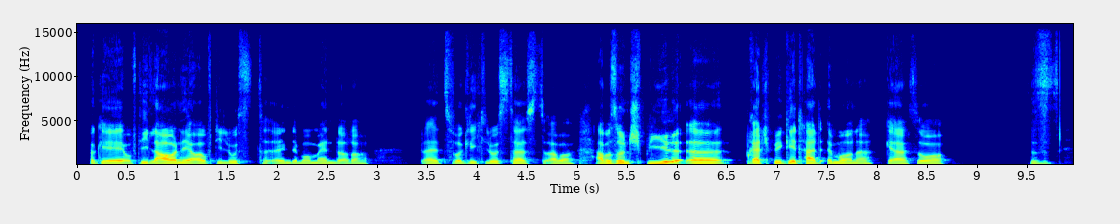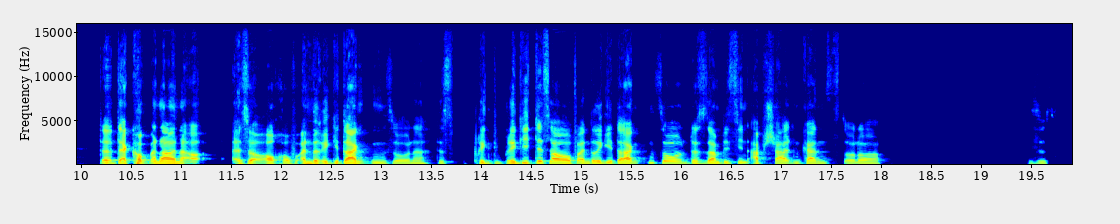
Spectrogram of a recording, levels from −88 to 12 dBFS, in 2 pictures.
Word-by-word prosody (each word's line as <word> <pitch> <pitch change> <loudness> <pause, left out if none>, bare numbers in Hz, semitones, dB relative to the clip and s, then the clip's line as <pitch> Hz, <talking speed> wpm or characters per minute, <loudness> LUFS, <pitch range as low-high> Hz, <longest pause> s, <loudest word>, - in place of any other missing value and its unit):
Okay, 115 0 0
auf 110 0 -8
die 130 - -4
Laune, 125 0 +2
auf 115 0 -3
die 115 - -11
Lust, 125 +2 -10
äh, 110 -1 -8
in 110 0 -9
dem 110 - -8
Moment 110 0 -8
oder 110 +2 -9
ob 120 - -20 0.5
du - - -14
da 110 - -4
jetzt 110 0 -8
wirklich 110 0 -7
Lust 125 +1 -7
hast, 110 -1 -5
aber 105 +1 -6 0.2
aber 135 +2 -1
so 145 - 0
'n 140 - 0
Spiel 155 +6 +2
äh, 125 -1 +2 0.2
Brettspiel 140 -1 -1
geht 130 +1 0
halt 120 -3 +2
immer, 125 -3 -4
ne? 110 +2 -8
Gell? 115 +2 -4
So, 110 -2 -5 0.8
das 110 0 -12
ist - - -20 0.4
da 125 0 +3
da 135 +2 +6
kommt 180 +4 +4
man 185 -1 +2
dann 160 -1 +8
au - - +1 0.3
also, 160 - +1
auch 135 0 +1
auf 140 +5 -4
andere 145 -4 +3
Gedanken 135 0 +5
so, 105 -1 -4
ne? 120 +5 -8
Das 110 -1 -13 0.2
bringt 140 0 -4
bringt 155 +1 +2
dich 205 - 0
das 195 -1 +1
auch 170 -2 +8
auf 155 - -2
andere 145 -2 +2
Gedanken 140 - +2
so? 205 -1 0
Dass 135 -7 -5
du - - -14
da 140 - +6
ein 135 - +2
bisschen 135 0 -6
abschalten 170 +4 -2
kannst, 180 0 -2
oder? 130 -1 -4 1.5
Ist 125 - -20
es 130 0 -13
130 Hz, 200 wpm, -24 LUFS, 115-145 Hz, 1.5 s, dann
